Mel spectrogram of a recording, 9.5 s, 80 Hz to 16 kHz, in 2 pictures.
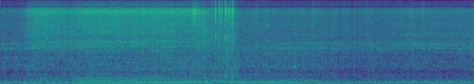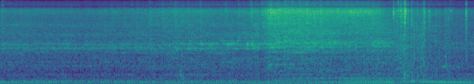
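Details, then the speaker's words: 1986 Camaro IROC-Z after the broken Y-pipe exhaust was welded: a deep, even rumble that rises cleanly on throttle blips, with no leak ticking or puffing. It sounds much better, leak-free. "all right so the uh pipe cell fixed up exhaust is uh leak free now so uh we'll give it its first start you'll be able to hear the difference right it sounds a bunch better"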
